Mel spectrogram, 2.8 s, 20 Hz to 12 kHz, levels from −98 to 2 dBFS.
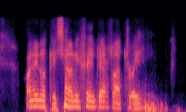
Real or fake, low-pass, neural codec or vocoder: fake; 7.2 kHz; codec, 16 kHz, 1 kbps, FreqCodec, smaller model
